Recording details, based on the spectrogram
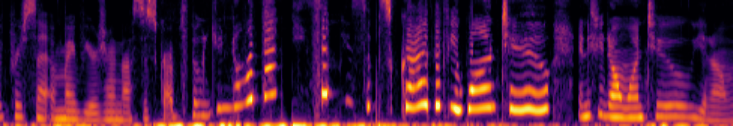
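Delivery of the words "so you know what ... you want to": high, loud sing-song plea; excited. Real, not acted. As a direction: pitch subscribe like a hype host. Hyped subscribe plea.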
